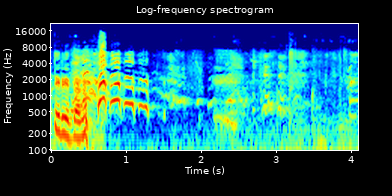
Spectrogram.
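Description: Loud, high-pitched laughter in quick repeated bursts during the first second or so, then quieter giggles and voices.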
